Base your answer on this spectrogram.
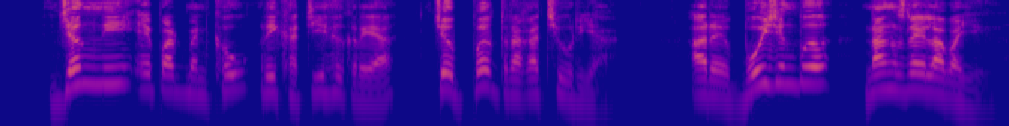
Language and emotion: Bodo, angry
